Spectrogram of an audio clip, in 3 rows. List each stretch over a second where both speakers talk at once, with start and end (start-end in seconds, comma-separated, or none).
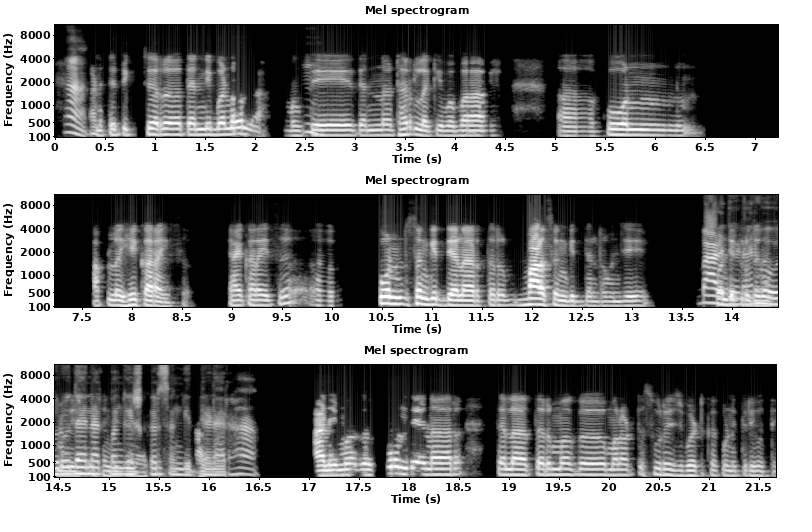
13.8-15.4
